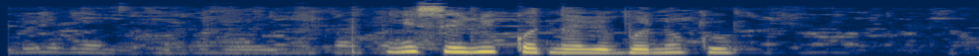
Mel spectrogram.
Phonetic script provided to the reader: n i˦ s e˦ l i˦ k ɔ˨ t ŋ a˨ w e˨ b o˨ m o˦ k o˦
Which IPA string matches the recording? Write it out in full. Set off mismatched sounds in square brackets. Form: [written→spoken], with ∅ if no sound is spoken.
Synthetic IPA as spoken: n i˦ s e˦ [l→ɾ] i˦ k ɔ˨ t [ŋ→n] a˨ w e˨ b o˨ [m→n] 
